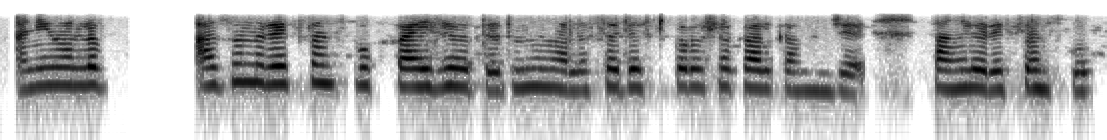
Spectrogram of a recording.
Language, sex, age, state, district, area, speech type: Marathi, female, 18-30, Maharashtra, Ahmednagar, urban, conversation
